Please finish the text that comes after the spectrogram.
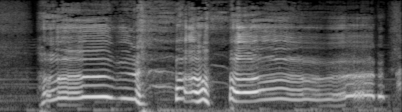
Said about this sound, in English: it sounds like a mixture of either something being horrifically killed or something alternately singing and then sobbing.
